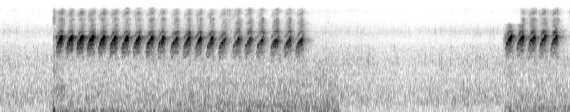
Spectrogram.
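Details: {'caption': 'Flamboyan bird singing in full voice: a fast series of high, sharp chirps repeated about six times a second for two and a half seconds, then a pause before the same chirping trill resumes.'}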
